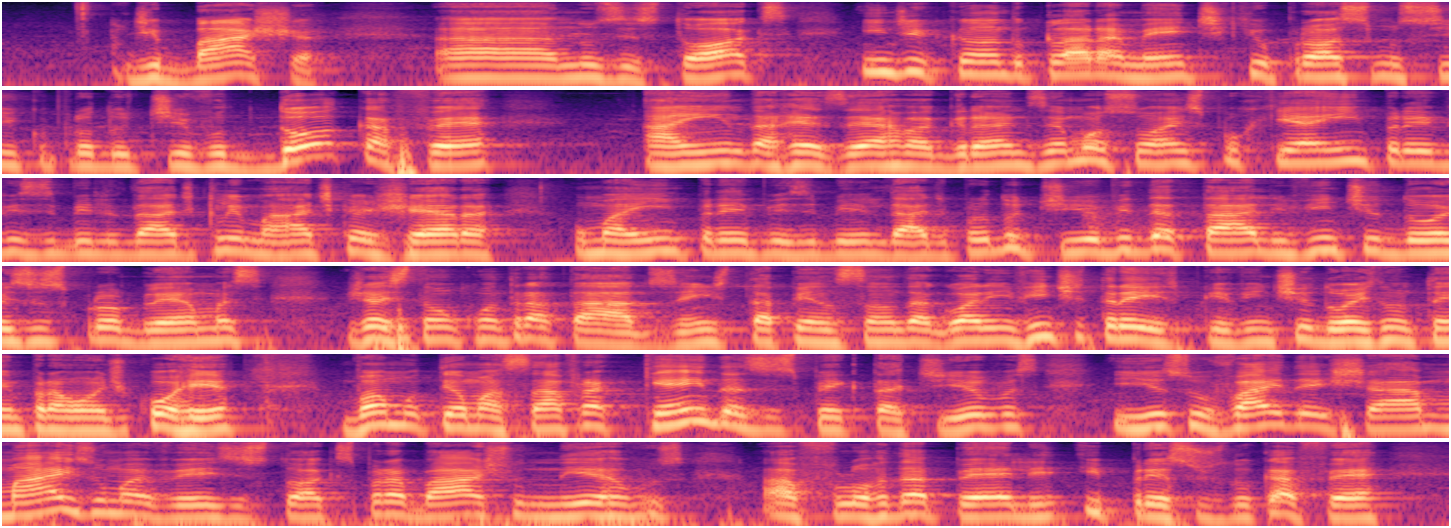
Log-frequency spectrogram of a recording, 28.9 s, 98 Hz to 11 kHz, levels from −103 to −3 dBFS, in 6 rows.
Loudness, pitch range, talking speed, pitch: -16 LUFS, 155-185 Hz, 155 wpm, 165 Hz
